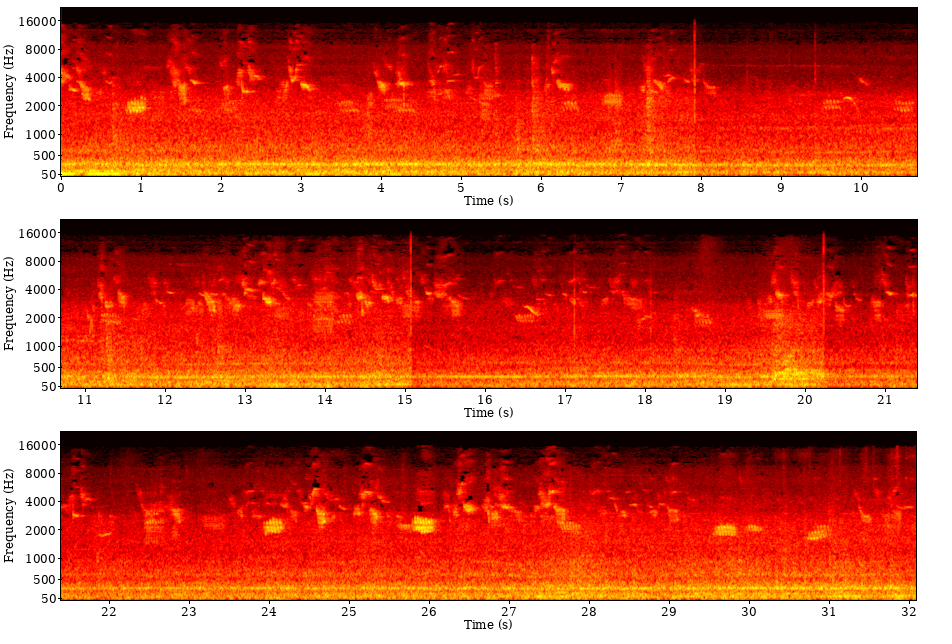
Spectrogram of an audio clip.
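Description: Wild starling (jalak Hongkong) calling from a tree: a continual run of short chirps and whistles, over a steady low hum.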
